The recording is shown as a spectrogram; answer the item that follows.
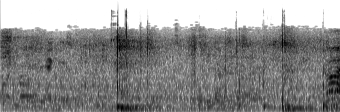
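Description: Two dull thuds about two seconds apart, over faint voices echoing in a large gym.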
